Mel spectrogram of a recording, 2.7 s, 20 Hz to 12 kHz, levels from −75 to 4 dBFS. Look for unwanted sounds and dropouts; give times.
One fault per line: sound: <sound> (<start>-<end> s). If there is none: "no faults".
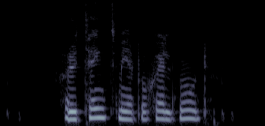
no faults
